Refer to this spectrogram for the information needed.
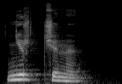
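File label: "ниртчыны", Komi, female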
